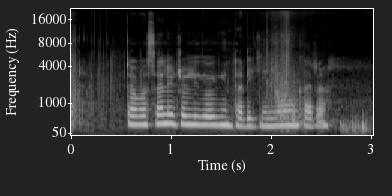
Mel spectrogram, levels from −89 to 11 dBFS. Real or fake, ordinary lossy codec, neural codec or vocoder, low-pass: real; none; none; none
